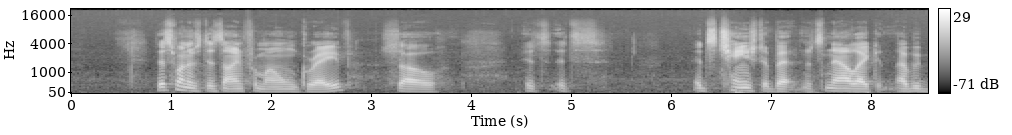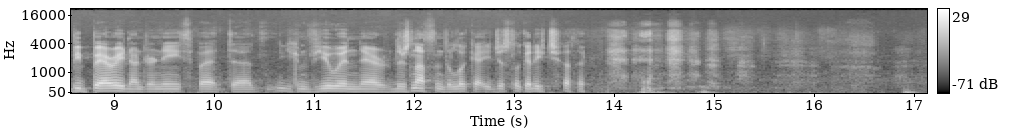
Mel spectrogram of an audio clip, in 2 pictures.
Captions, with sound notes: This one is designed for my own grave. So it's changed a bit. It's now like I would be buried underneath but you can view in there. There's nothing to look at they just look at each other. [Laughter]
